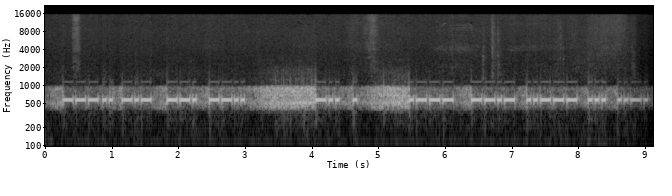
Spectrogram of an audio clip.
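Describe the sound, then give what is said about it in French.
A Morse code reply from a radio amateur's correspondent received over the radio: a steady high beep keyed in quick dots and dashes, fairly loud, riding on a band of crackly static with no voices. “Voici un radioamateur que l'on entend transmettre en morse dans son local, et par la suite on va entendre la réponse de son correspondant.”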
